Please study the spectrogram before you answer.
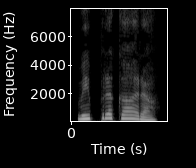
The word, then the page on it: ವಿಪ್ರಕಾರ: viprakāra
